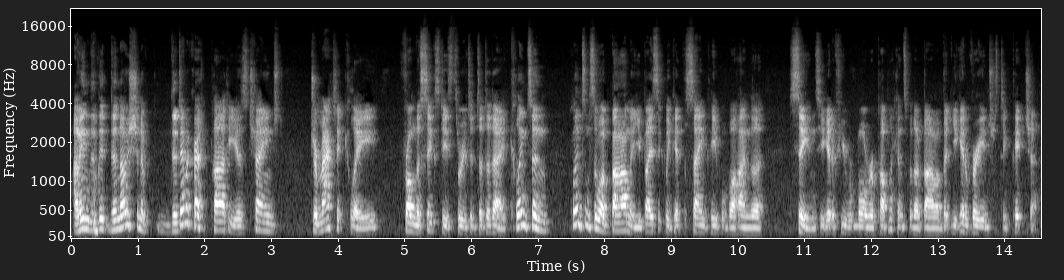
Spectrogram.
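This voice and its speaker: A man's voice: mid-range voice, expressive, fairly quick, a bit bright. A man hosting a conversational discussion, explaining his views in a long-winded, analytical way. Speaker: podcast host.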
